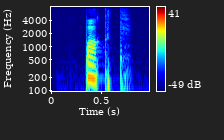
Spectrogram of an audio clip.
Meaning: pact
- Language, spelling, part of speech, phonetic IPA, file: Russian, пакт, noun, [pakt], Ru-пакт.ogg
